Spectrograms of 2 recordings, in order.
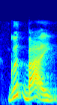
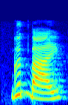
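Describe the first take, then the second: First: "Goodbye" settling downward at the end; falling farewell. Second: High, lilting "Goodbye" that rises at the end; rising farewell. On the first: Frogs replying to the departing mouse, "Goodbye" with falling tune. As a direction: answer "Goodbye" with a closing fall. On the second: Mouse hopping away happily, "Goodbye" with rising tune. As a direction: sing out "Goodbye" with an upward lift. Mouse takes leave, happy. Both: Acted.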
